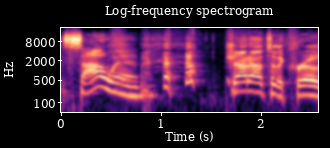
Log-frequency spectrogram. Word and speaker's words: Samhain: Samhain. Yeah. That's how you say it? Glenn Danzig's Okay. side band, Samhain or whatever. Samhain. Yeah. Get it right, Samhain.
